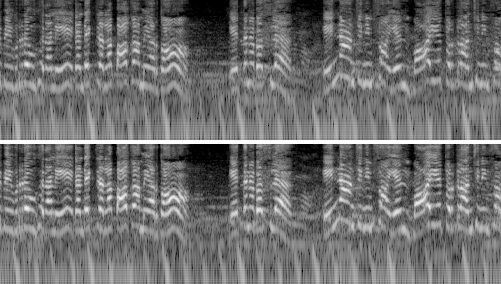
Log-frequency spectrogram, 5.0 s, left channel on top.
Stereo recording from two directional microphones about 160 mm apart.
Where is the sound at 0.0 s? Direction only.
30° left (ahead or behind).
